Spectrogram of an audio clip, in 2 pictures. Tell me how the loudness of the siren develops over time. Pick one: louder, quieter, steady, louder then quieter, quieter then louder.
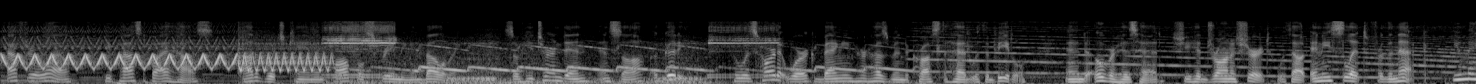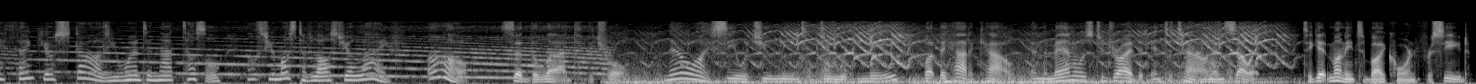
quieter then louder.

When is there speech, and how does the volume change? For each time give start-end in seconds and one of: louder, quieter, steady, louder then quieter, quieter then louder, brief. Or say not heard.
0.0-29.4 louder.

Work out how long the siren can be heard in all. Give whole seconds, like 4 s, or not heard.
28 s.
